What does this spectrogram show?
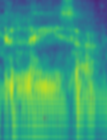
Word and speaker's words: chalaza: Am I even pronouncing that right? Chalaza. Chalaza.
